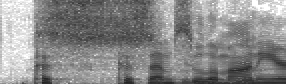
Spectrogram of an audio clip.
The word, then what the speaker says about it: Qasem Soleimani: And it's like, there's a lot more, how do you say his name? Qasem Soleimani or something sure. – like that? – Yeah, that sounds good.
